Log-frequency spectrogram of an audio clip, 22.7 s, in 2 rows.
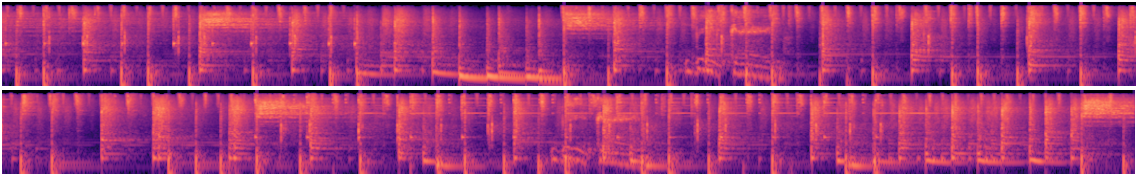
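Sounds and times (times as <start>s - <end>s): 
claps: 0.0s - 3.5s, 9.2s - 10.6s, 11.2s - 11.8s, 13.9s - 20.6s
hip funky drums: 0.0s - 22.6s
percussion: 0.0s - 22.6s.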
